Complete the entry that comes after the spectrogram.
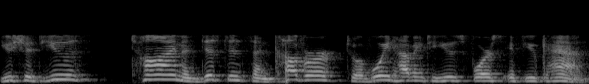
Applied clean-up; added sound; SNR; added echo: none; none; none; none.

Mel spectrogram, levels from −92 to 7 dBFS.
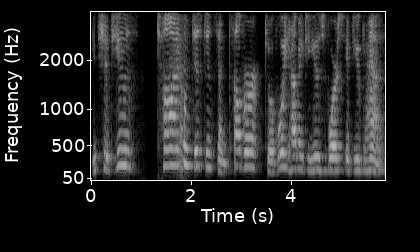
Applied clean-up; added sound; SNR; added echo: neural mask model DeepFilterNet 3.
